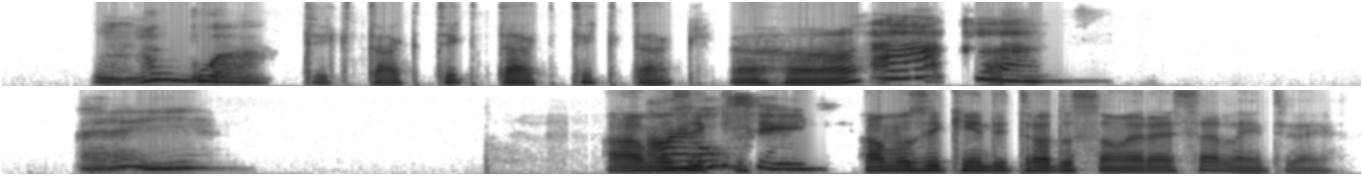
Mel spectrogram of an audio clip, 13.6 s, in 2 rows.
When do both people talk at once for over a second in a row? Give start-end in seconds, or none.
none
